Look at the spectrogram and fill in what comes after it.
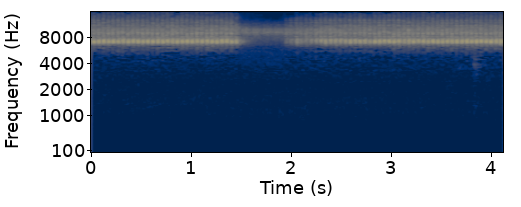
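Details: Grasshoppers in a continuous, very high, shimmering trill made of rapid pulses, dipping briefly to near silence around the middle before resuming at full strength; no music or other sounds.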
